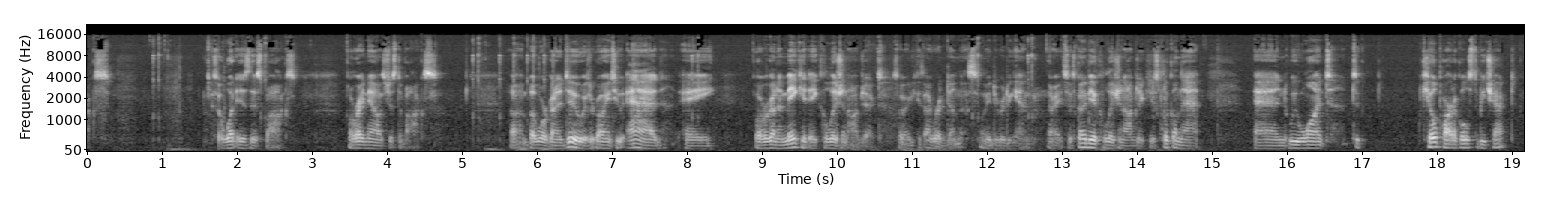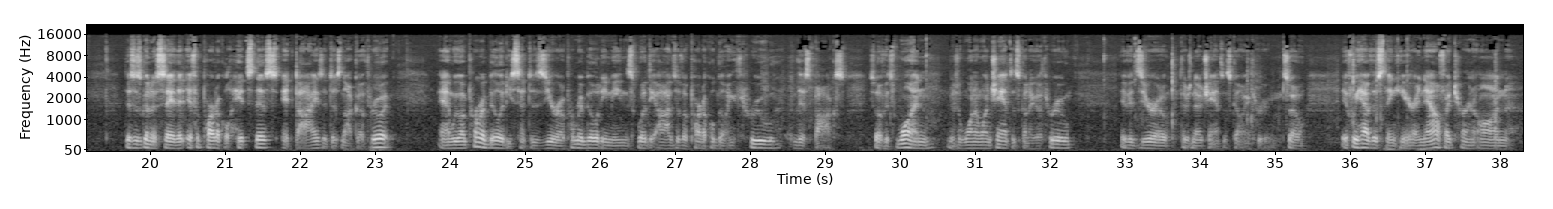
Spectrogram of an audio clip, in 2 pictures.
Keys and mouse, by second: 2.4-5.2 drag, 5.5 alt+middle drag, 5.9 alt+shift+middle click, 6.1 alt+middle drag, 8.1 click, 29.9 click, 32.7 click, 33.6 middle click, 36.0 middle click, 36.6 alt+shift+middle click.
